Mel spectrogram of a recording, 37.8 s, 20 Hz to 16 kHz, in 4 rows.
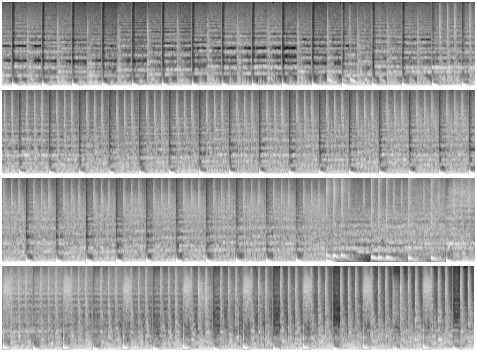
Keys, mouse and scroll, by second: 0.6 click, 0.6-0.9 scroll, 0.9 click, 1.8 click, 5.8 click, 6.4 click, 7.5 click, 8.6 click, 9.0 click, 9.5 click, 10.6 click, 11.8 click, 12.9 click, 13.6 click, 14.3 click, 14.9 click, 17.0 click, 18.6 ctrl+z, 19.1 click, 20.5 click, 20.8 click, 23.6 click, 24.8 click, 27.7 click, 28.3-29.8 typing, 30.8 Tab, 30.9-31.7 typing, 34.1 click, 34.8 scroll.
